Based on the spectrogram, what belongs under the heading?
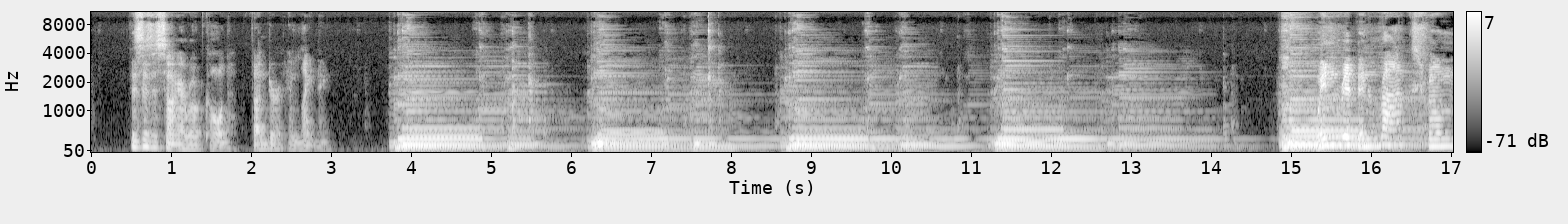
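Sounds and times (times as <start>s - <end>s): acoustic guitar chords strummed: 3.8s - 17.0s.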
